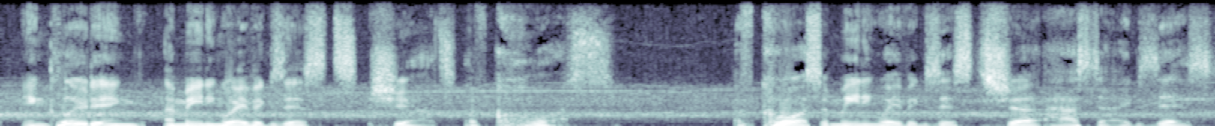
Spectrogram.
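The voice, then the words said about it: Hoarse voice. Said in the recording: “My voice is hoarse. I've been shouting a lot.”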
